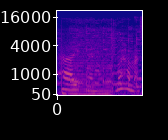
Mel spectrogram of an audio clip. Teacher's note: say this word and notice how you are not actually constricting or blocking airflow for this H sound. You are just exhaling a little bit harder than you would for a normal vowel sound in transition to be following vowel sound.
